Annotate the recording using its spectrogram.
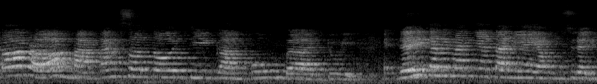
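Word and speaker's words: Baduy: Apa Bu itu bacanya? B A D U Y. Ba dun. Badui dong ya.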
